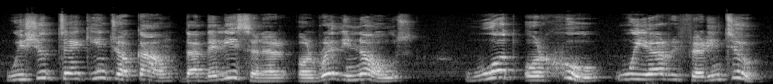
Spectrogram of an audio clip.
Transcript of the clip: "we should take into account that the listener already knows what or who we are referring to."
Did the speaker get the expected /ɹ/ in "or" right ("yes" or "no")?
yes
